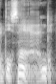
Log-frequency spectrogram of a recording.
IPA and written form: dɪˋsɛnd (descend)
